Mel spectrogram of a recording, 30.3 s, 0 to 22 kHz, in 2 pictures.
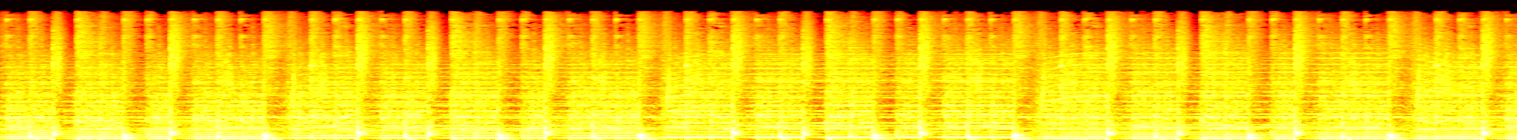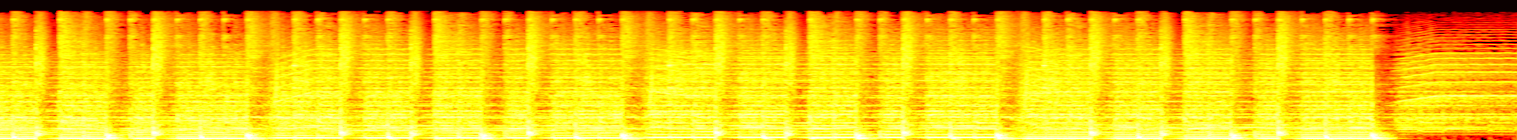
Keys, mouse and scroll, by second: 5.9 scroll down 1, 6.0 middle click, 7.0-7.6 scroll up 1, 15.7 scroll down 1, 17.6 middle click, 17.7-18.7 scroll up 1, 18.9 middle click, 20.9 middle click, 23.0 middle click.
